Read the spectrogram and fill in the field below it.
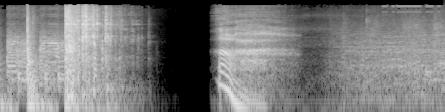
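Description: A hammer smashes something in a burst of loud, crunching, shattering blows. After a brief silence comes a sliding, downward-falling tone, then a low steady hiss.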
